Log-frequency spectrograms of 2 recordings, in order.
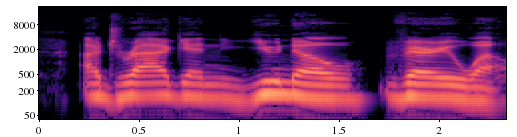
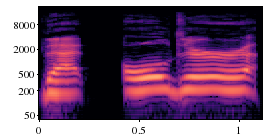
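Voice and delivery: normal talking voice

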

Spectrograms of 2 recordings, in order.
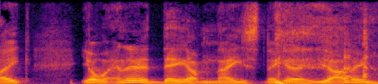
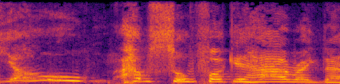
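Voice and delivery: high excited voice; 9 semitones higher than usual. Retold or imitated. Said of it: "I'm like".

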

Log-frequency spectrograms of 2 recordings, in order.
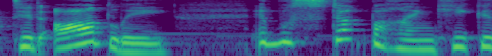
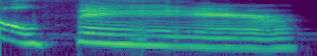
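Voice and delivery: shrill insect cry of protest; wasp cry; 3 semitones higher, 4 dB louder than usual. Acted. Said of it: "the horrible wasp cried".

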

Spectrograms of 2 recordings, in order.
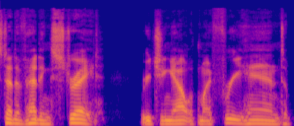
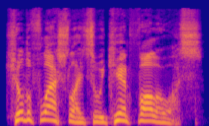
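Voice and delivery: high, raised-voice command; tense, hurried-sounding shout to companions; urgent shouted order; 10 semitones higher, 4 dB louder than usual. A narrator's reading. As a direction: call it out over the wind. Shouted order while fleeing into blizzard.

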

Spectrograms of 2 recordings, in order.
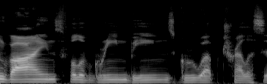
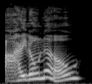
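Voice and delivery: put-on high, loud flustered girl; flustered Beatrice; 13 semitones higher, 9 dB louder than usual. A narrator's reading. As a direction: blurt it out, caught off guard. Beatrice voiced higher.

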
